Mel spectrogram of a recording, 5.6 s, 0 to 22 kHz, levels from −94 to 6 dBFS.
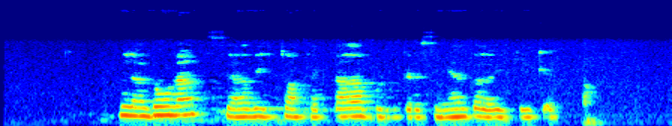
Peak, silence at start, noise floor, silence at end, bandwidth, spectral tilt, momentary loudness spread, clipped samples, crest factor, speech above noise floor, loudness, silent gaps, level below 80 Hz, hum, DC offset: -8 dBFS; 1 s; -67 dBFS; 0.65 s; 6.6 kHz; -7.5 dB/octave; 15 LU; under 0.1%; 16 dB; 45 dB; -23 LUFS; none; -60 dBFS; none; under 0.1%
